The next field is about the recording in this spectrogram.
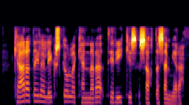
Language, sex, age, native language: Icelandic, female, 60-69, Icelandic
